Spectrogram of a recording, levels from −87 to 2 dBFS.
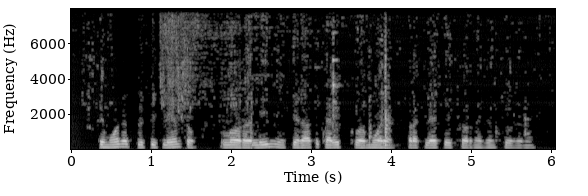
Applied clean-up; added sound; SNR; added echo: classical method spectral subtraction.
